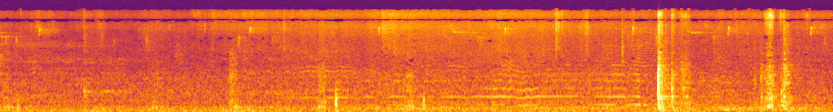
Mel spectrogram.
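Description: A low, steady buzz of many honeybees at an open hive during a hive inspection fills the air close by, with a few clicks and faint knocks of frame handling mixed in.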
